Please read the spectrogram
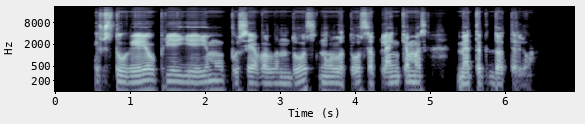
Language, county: Lithuanian, Marijampolė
